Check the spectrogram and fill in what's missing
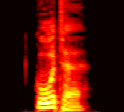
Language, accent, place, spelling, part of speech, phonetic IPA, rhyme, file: German, Germany, Berlin, Gote, noun, [ˈɡoːtə], -oːtə, De-Gote.ogg
- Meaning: Goth (male or of unspecified gender) (a person belonging to the Gothic people)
